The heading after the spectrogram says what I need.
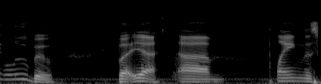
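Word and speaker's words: Lu Bu: was gonna say yeah the x is silent but it was meant to be silent but everyone calls me lux buu it should be lubu but yeah um playing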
